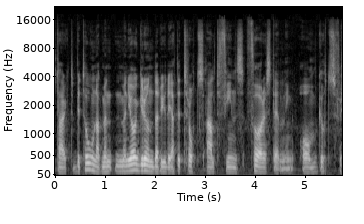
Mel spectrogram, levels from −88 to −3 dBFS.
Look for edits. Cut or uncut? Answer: cut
